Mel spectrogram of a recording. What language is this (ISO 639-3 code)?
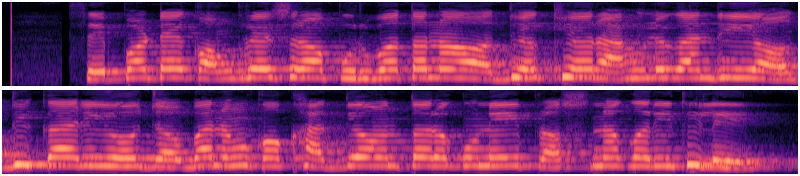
ori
